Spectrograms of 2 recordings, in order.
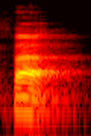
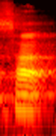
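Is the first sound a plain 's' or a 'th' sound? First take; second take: th sound; plain s. First: It begins with the tongue against the teeth. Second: It begins with a plain 's' sound. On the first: The speaker calls it right. "tapi tha" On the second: The speaker calls it wrong. "ini bukan sa"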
